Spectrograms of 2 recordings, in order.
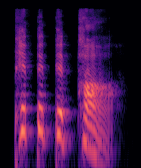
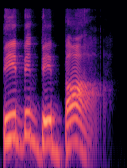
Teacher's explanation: We've got the sounds that are plosive, like the sound of P and the sound of B, and they're distinct. One is voiced and one is not. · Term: plosives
